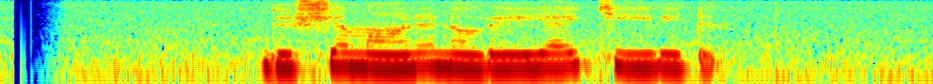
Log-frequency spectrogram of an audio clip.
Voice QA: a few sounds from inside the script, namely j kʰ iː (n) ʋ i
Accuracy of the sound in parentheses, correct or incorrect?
incorrect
